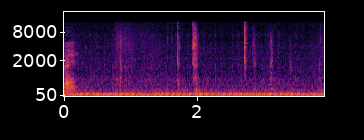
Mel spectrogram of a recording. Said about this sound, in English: I left the engine running a minute ago.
